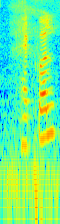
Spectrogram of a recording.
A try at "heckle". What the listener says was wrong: Heckle, heckle. No, not heckle. Kal nahi. Kul.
